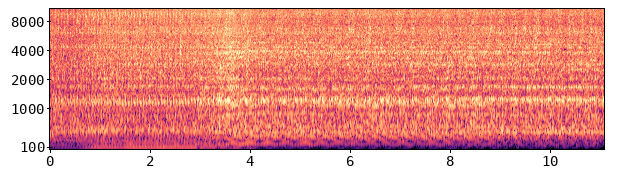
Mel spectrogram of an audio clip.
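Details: Honda CR-V III 2.4 idling: hard, clattering diesel-like knock riding over the idle tick; cause not identified.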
